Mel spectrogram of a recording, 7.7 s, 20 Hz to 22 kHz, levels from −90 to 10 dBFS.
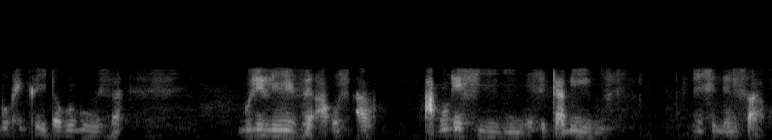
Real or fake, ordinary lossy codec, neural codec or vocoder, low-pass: fake; none; codec, 44.1 kHz, 2.6 kbps, DAC; 3.6 kHz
